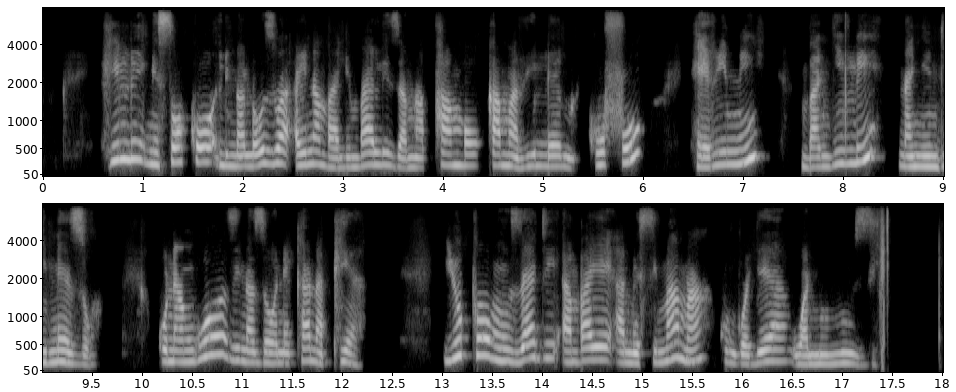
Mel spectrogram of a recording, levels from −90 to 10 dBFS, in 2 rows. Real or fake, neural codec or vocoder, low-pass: fake; codec, 16 kHz, 2 kbps, X-Codec, HuBERT features, trained on general audio; 7.2 kHz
